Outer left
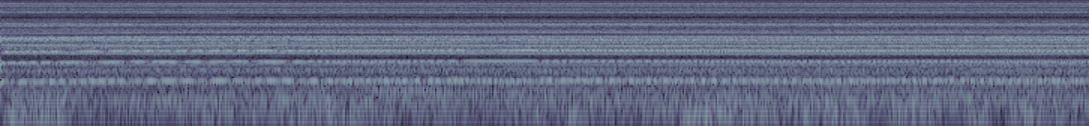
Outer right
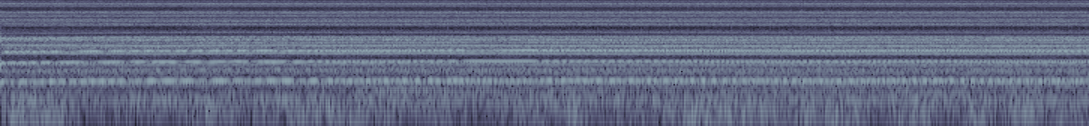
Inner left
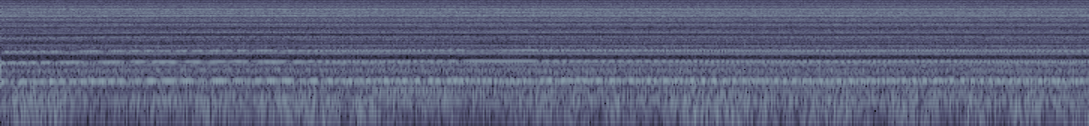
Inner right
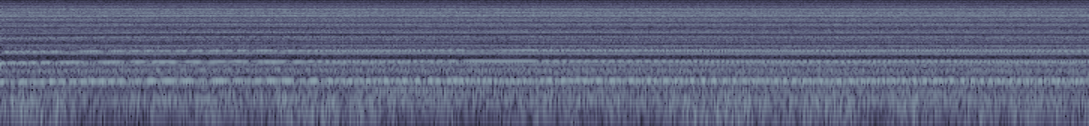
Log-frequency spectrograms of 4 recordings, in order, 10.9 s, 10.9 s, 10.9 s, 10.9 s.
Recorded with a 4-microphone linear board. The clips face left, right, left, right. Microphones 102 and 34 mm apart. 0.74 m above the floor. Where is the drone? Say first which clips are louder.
Outer right 2 dB, inner right 2 dB; 10° right (ahead or behind).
